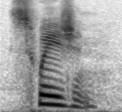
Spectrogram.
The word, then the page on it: suasion: American English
